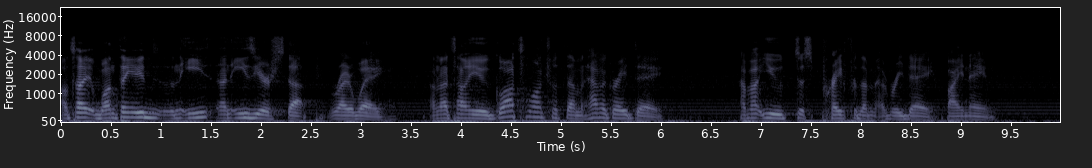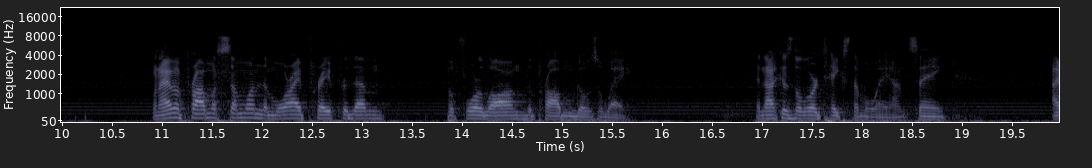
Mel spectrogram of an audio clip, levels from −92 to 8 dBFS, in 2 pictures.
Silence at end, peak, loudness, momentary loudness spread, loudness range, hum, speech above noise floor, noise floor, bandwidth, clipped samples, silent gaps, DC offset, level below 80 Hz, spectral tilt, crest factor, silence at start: 0 s; -28 dBFS; -49 LUFS; 12 LU; 4 LU; none; 26 dB; -74 dBFS; 8 kHz; under 0.1%; none; under 0.1%; -62 dBFS; -5.5 dB/octave; 22 dB; 0 s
